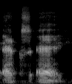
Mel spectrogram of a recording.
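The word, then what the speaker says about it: häxa: because that is the hexa ha AXA is how you pronounce it and spell it by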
